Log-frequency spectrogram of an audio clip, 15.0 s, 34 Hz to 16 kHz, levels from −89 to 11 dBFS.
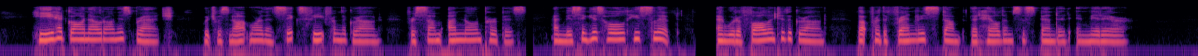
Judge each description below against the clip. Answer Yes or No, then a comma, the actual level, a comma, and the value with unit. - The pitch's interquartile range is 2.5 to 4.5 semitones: Yes, average, 3.0 semitones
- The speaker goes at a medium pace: Yes, average, 190 wpm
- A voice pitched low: No, high, 190 Hz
